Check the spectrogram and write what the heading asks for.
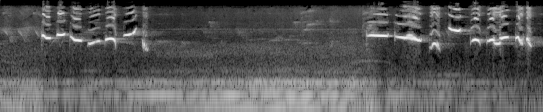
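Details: Oriental magpie-robin song used as a lure to make a quiet bird answer: bright whistled notes, sliding phrases and quick stuttering trills in two bursts, with a low humming background filling the pause between them.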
